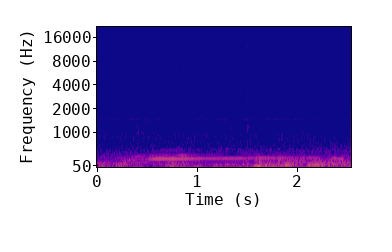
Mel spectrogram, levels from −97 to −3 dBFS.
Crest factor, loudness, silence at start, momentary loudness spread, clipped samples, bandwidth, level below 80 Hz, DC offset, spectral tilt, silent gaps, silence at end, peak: 16 dB; -60 LUFS; 0 s; 7 LU; under 0.1%; 15 kHz; -60 dBFS; under 0.1%; -9 dB/octave; none; 0 s; -40 dBFS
